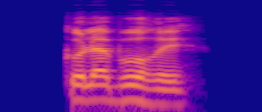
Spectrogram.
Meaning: to collaborate
- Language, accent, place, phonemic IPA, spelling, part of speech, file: French, France, Lyon, /kɔ.la.bɔ.ʁe/, collaborer, verb, LL-Q150 (fra)-collaborer.wav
